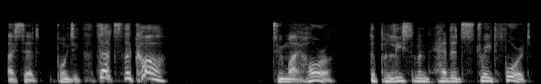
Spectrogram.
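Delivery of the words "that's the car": put-on high, alarmed boy's cry; urgent boy. A narrator's reading. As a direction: point it out fast. Boy spots car.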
